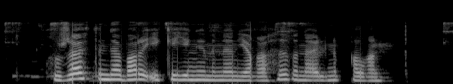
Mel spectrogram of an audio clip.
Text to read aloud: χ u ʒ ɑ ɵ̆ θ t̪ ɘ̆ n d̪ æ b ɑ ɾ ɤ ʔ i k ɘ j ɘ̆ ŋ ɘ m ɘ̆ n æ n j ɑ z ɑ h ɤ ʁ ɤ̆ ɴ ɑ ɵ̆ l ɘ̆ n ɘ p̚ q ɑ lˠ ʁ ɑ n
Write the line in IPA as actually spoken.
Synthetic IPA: χ u ʒ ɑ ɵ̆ θ t̪ ɘ̆ n d̪ æ b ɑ ɾ ɤ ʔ i k ɘ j ɘ̆ ŋ ɘ m ɘ̆ n æ n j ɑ ʁ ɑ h ɤ ʁ ɤ̆ n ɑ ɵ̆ l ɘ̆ n ɘ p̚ q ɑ lˠ ʁ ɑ n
